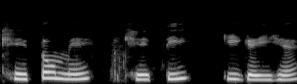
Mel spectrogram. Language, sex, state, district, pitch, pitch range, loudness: Hindi, female, Bihar, Lakhisarai, 245 Hz, 225-265 Hz, -16 LUFS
